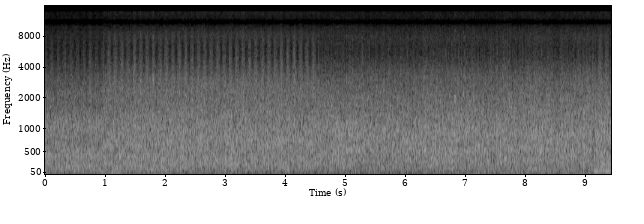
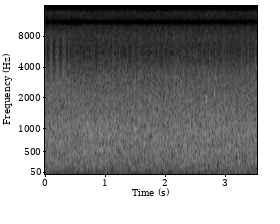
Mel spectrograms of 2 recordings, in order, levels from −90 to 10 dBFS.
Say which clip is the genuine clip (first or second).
second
